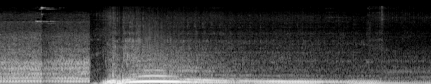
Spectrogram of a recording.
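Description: A sports car engine roars loudly as the car pulls away.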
